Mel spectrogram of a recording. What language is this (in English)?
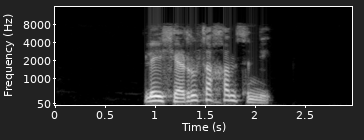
Kabyle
